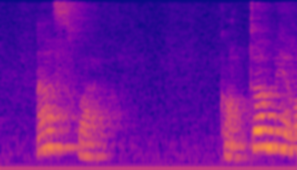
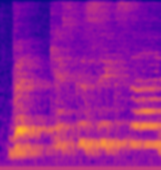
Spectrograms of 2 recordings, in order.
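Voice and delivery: louder, higher disbelieving question; astonished; 6 semitones higher, 8 dB louder than usual. Acted. Tom astonished to hear about dung balls. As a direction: sound shocked and amazed.

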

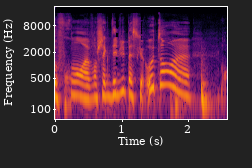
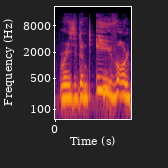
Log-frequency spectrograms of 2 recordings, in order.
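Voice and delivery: Resident Evil in a put-on English accent; English pronunciation. Shown as a demonstration. Guest showing how the game title is really pronounced, English accent. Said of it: "Je sais que ça se prononce".

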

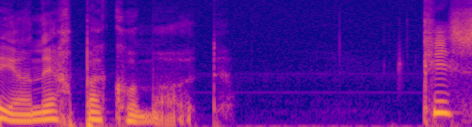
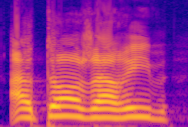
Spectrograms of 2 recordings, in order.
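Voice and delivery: loud, raised man's shout; calling out; 6 semitones higher, 12 dB louder than usual. A narrator's reading. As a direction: holler down from the street. Colleague shouts down from the street. (lancer fort, de loin)

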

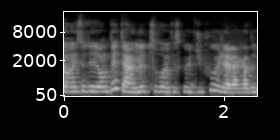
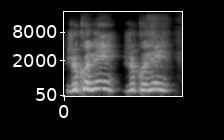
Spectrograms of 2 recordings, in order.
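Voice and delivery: loud, higher burst of excitement; excited recognition; 6 semitones higher, 6 dB louder than usual. Real, not acted. Player recognizes the opening line read by opponent, excited. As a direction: blurt it out excitedly, voice raised.

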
